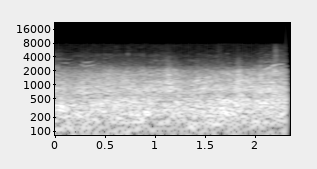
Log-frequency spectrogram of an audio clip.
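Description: Military jet aircraft flying by at a distance: a steady, rushing engine rumble.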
